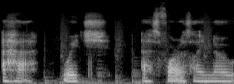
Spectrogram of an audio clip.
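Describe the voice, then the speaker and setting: There is noticeable background noise. Over it, a woman speaks with a Finnish accent. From Finland. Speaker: YouTuber. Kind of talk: scripted narration.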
